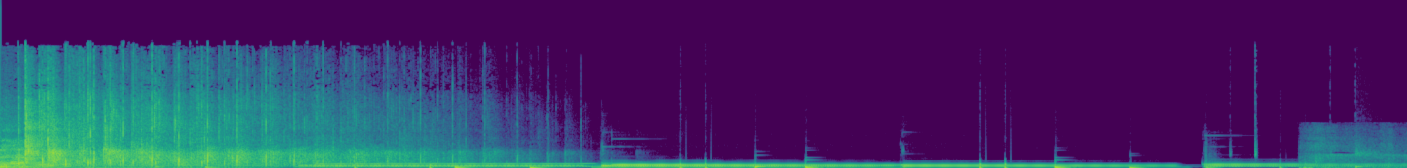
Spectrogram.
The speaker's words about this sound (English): And so just wanted to give a huge round of applause to everyone for opening up, just being honest, being vulnerable, and hopefully killing some deer this weekend.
